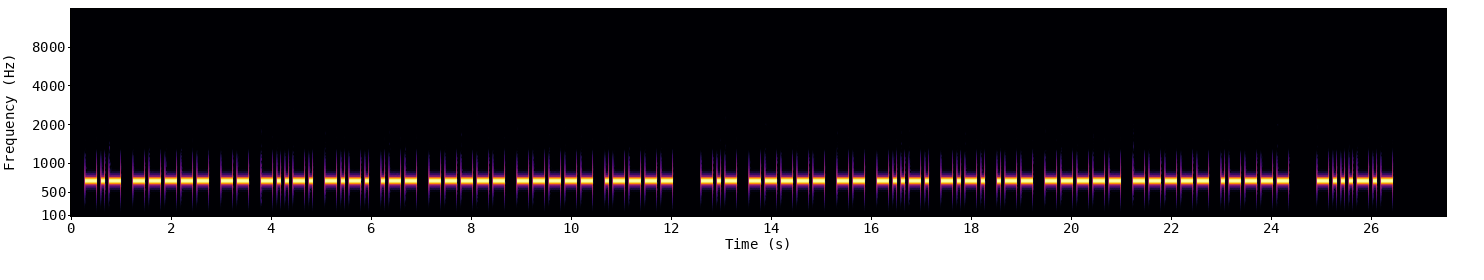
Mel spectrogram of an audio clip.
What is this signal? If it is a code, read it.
Morse code, heard as a keyed tone, about 15 wpm, 700 Hz. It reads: K0M/CW001 K0M/CW001 <BK>
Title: SOTA QSO Practice 15wpm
